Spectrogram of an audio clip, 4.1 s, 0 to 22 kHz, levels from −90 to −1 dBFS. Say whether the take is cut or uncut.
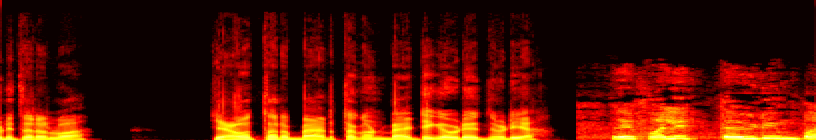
cut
